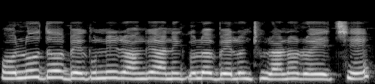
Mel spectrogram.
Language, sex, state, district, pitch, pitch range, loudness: Bengali, female, West Bengal, Alipurduar, 265 Hz, 255-280 Hz, -11 LUFS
